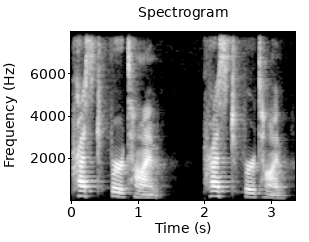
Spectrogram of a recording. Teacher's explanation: And notice that pronunciation, pressed for time. So that for is going to be an unstressed fur. And pressed ends on a T, but it'll be very soft.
